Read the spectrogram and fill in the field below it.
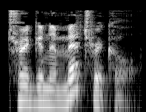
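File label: "trigonometrical", British English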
